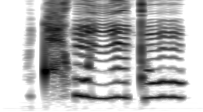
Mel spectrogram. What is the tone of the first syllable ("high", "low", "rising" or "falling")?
falling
